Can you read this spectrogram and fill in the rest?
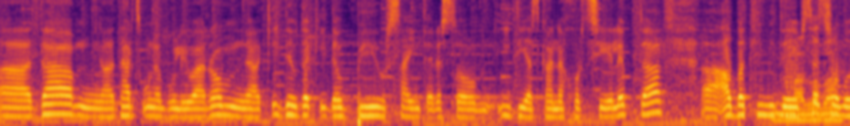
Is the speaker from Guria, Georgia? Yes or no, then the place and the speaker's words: yes; Guria, Georgia; იმიტომ რომ გურია, მე რადგან გურული ვარ, ალბათ რაღაცა ემოციები არის, ხო?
